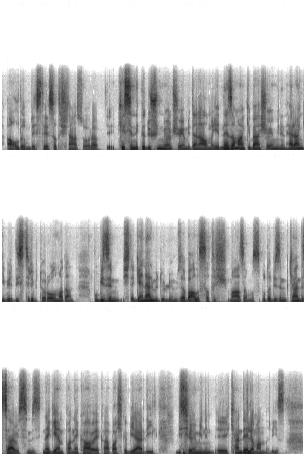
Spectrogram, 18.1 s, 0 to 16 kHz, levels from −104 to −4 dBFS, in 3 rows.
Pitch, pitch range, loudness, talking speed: 90 Hz, 80-100 Hz, -22 LUFS, 140 wpm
